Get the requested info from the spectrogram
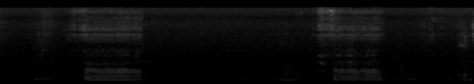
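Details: A sleeping dog snoring indoors: two loud, rasping, buzzy snores about three and a half seconds apart, each lasting under a second, with softer wheezy breaths in between and a steady low hum in the background.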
